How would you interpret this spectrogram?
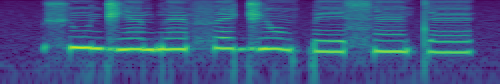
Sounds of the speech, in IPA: ʃ ũ˦ d͡ʒ ɛ̃˦ b ɛ̃˦ f ɛ˦ d͡ʒ ɔ̃˦˨ k͡p e˨ s ɛ̃˧ t ɛ˧

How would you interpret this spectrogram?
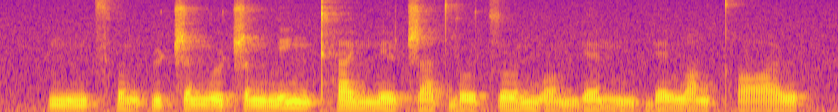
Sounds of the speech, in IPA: m i˧˥ ŋ t͡sʰ ɤ˨˩ ŋ p y˥ ʈ͡ʂ ə˥ n u˨˩ ʈ͡ʂ ɤ˥˧ ŋ l i˥˧ ŋ kʰ a˥˧ ɪ̯ m e˥˩ ɪ̯ ʈ͡ʂ ä˧˥ t̪ j o˧˥ ʊ̯ t͡s o˥ ʊ̯ n̪ w ɔ˨˩ n̪ ɥ ɛ˥ m ə˨˩ n p ɥ ɛ˥ l w ɑ˥˩ ŋ t̪ʰ ɑ˥ ʊ̯

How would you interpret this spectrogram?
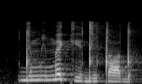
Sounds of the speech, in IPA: d ʏ˥ m i˥ m ɛ˥ kʲ ø˩ d i˩ t ɒ˩ d

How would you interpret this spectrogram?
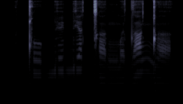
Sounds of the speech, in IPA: ǃ u˧ ɡ͡b y˦ bʲ ɐ˦ ǀ ɐ˨ ŋ͡m ə˨ d a˦ ŋ͡ǃ ɐ˨

